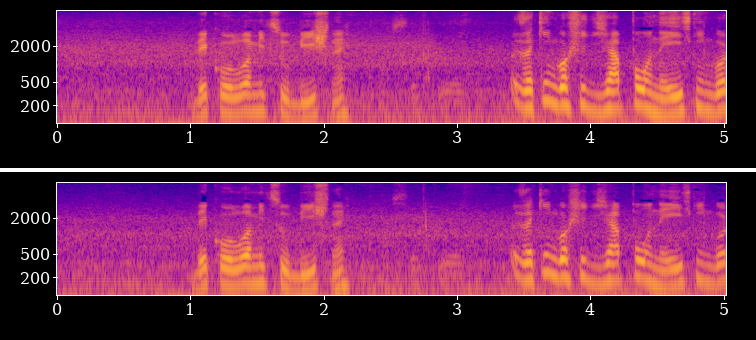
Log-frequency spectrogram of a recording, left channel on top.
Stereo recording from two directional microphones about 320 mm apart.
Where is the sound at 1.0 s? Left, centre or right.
Centre.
